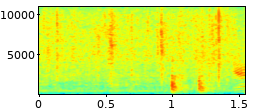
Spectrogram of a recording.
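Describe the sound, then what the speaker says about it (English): Garlic sizzling in a pan over medium heat while vegetables are sautéed for fettuccine, a soft steady crackle with a few light stirring scrapes, fairly quiet. "We're going to turn our heat to medium heat and add in some garlic."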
